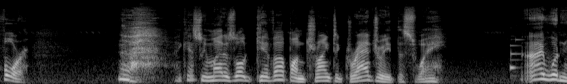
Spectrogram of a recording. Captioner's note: sigh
